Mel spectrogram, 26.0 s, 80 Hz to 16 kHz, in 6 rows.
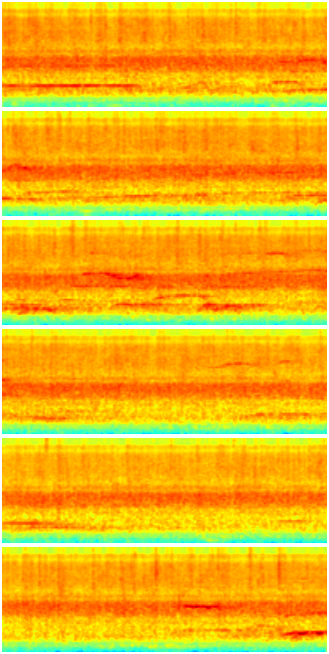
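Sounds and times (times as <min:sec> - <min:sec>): audience applauding: 0:00.0 - 0:26.0.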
